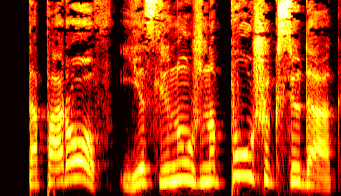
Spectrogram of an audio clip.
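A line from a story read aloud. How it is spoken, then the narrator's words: Shouting. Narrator (Russian): кричал герцог де Ла-Рошфуко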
